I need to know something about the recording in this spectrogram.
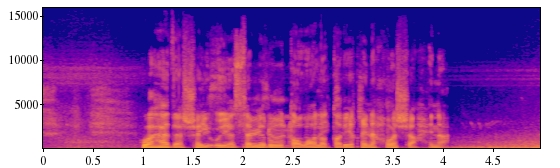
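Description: A middle-aged man speaks calmly close by.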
